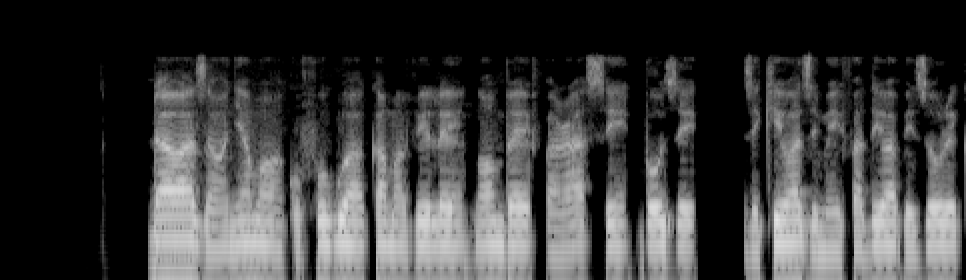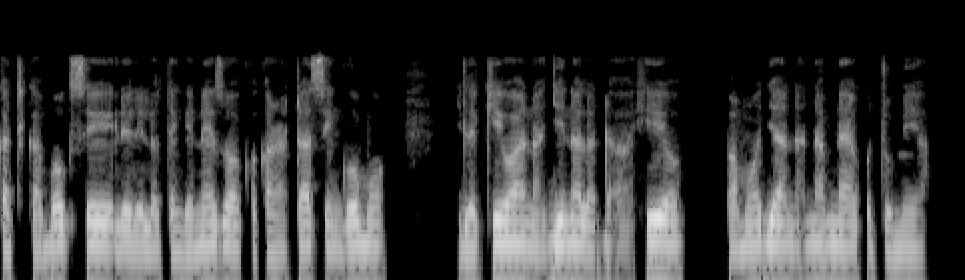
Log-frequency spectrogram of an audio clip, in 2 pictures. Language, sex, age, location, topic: Swahili, male, 25-35, Dar es Salaam, agriculture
